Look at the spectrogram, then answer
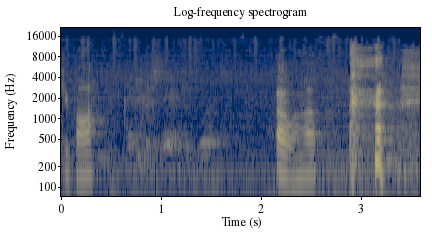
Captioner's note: laugh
